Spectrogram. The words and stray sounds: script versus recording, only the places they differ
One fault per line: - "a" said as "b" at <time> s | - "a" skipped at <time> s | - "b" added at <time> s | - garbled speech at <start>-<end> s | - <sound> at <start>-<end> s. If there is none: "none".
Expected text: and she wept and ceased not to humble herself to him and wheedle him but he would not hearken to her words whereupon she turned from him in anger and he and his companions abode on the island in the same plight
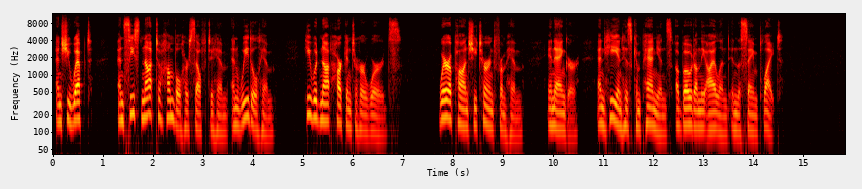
- "but" skipped at 4.4 s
